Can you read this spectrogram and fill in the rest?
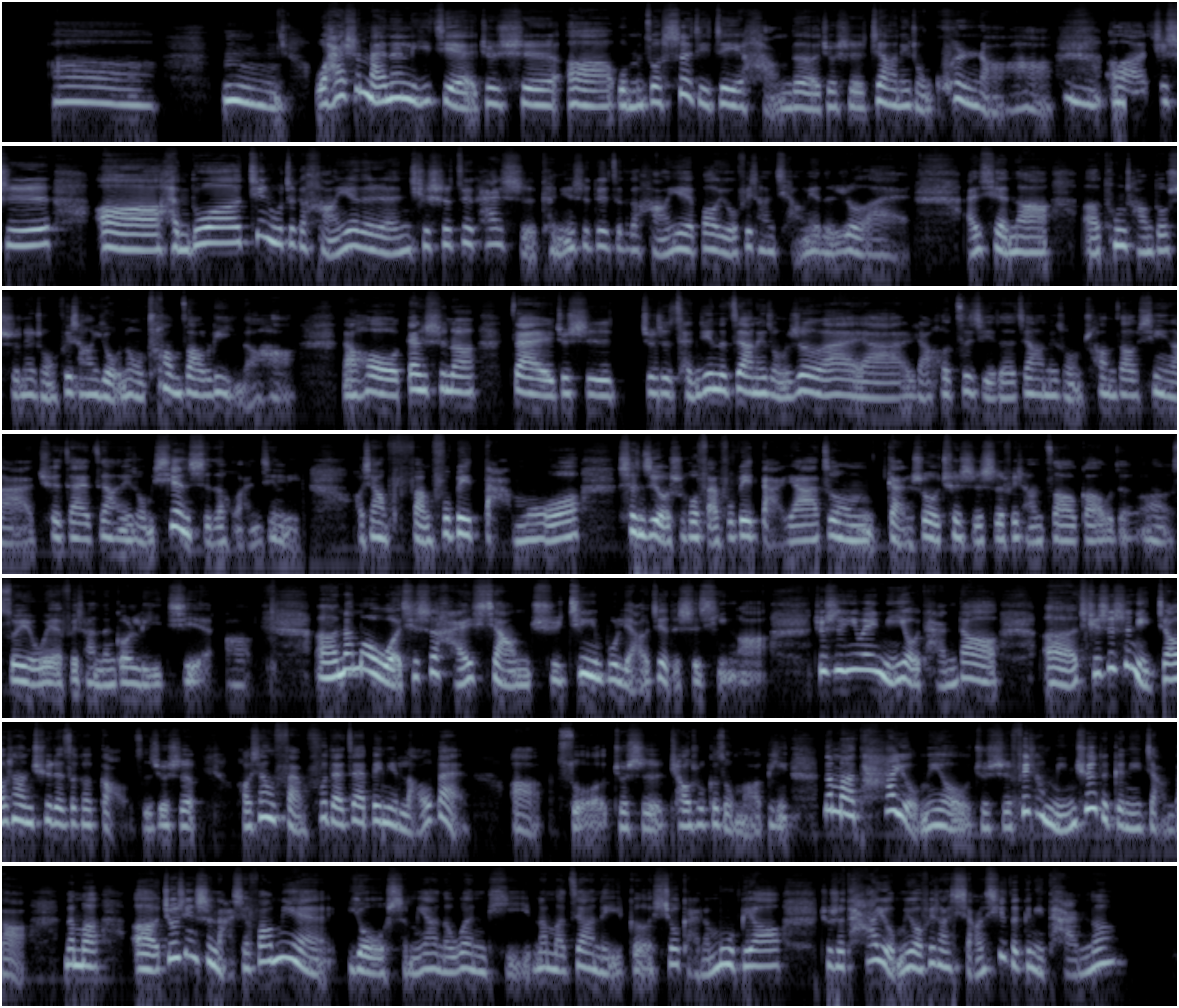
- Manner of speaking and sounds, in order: tapping
- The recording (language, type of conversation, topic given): Chinese, advice, 反复修改后为什么仍然感觉创意停滞？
